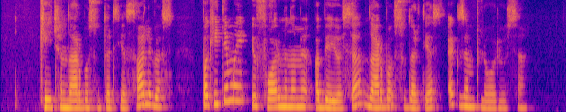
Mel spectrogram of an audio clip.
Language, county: Lithuanian, Vilnius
